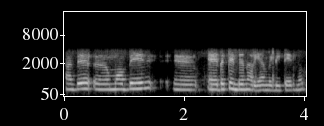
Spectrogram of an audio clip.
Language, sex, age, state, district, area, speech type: Malayalam, female, 45-60, Kerala, Kozhikode, urban, conversation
